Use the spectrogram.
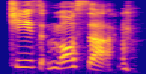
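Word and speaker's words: chismosa: cheese Mo okay here let me spell hold on c h i s m o s a right but then pronounce with the yeah yeah like cheese Cheesa chees she smalla mhm okay I did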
